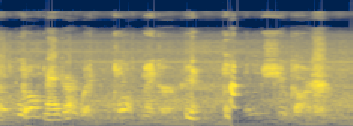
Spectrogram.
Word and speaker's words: Klompenmaker: Ja, how do you pronounce it? Klompenmaker.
